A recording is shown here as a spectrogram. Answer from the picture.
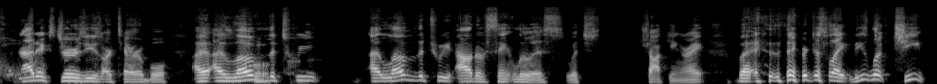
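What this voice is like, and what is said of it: Hoarse voice, close to giving out. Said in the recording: “My voice is about to go. I can feel it going ... they have allergies even in Hawaii, huh?”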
